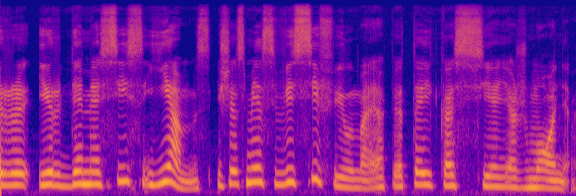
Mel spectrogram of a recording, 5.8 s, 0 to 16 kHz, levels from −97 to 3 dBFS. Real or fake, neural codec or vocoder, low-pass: real; none; 14.4 kHz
